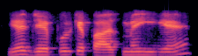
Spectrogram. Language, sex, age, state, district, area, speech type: Hindi, male, 18-30, Rajasthan, Jaipur, urban, conversation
